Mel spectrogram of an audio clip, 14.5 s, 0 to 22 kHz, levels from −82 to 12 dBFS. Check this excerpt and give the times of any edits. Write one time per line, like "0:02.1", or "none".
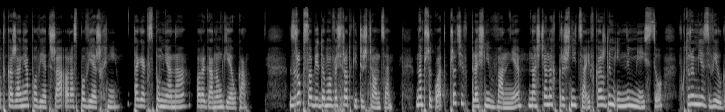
none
